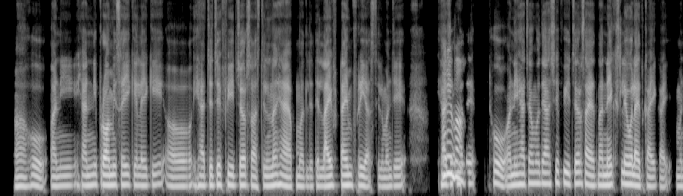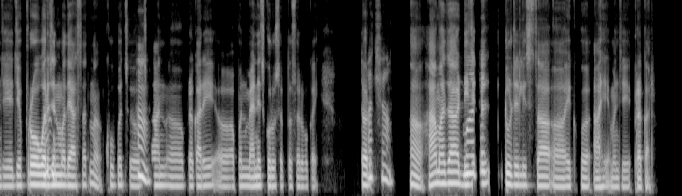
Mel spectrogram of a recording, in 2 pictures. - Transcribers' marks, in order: tapping; in English: "प्रो व्हर्जनमध्ये"; in English: "टू-डू लिस्टचा"
- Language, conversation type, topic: Marathi, podcast, प्रभावी कामांची यादी तुम्ही कशी तयार करता?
